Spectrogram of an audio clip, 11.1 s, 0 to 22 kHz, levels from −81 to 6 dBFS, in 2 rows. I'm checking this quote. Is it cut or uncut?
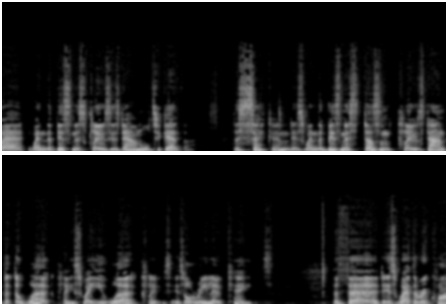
uncut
